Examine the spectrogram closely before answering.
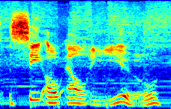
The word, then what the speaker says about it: Colu: And it's Colu. That's Coleu.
